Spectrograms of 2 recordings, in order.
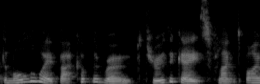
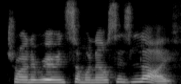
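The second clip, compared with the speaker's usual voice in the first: raised, forceful angry voice; loud, higher-pitched challenge; loud accusation; 5 semitones higher, 9 dB louder than usual. A narrator's reading. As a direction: call it out so others turn round.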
